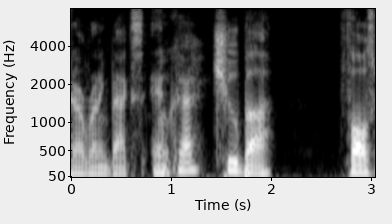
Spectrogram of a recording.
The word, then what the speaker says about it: Chuba Hubbard: Chuba Hubbard, right? Yeah, Not Yeah. No, it's Chuba. yeah. Chuba. Yeah. Chuba Hubbard, not Chubba Hubbard.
